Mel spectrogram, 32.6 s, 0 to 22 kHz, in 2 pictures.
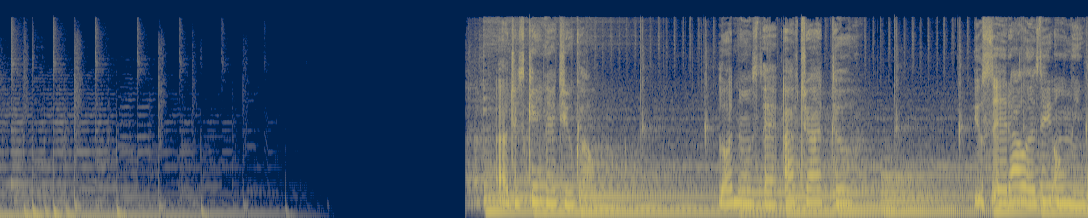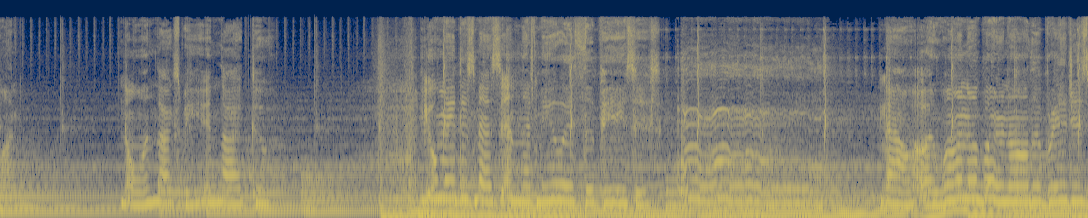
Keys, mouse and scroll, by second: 0.3 Return, 6.3 Escape, 15.1 alt+Return, 16.1 ctrl+Return.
